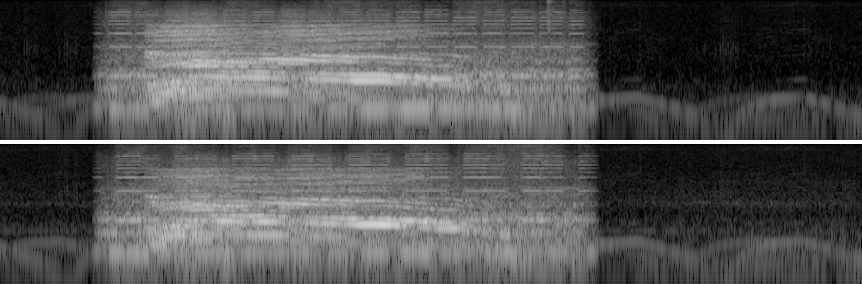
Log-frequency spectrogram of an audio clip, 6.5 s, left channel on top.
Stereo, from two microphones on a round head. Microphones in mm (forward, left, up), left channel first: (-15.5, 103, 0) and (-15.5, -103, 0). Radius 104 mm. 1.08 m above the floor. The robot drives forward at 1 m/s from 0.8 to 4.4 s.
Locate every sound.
1.1 s a scream: 70° left (ahead or behind), 2 m; by 4.0 s 30° left (ahead or behind), 4 m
